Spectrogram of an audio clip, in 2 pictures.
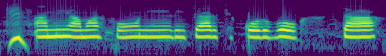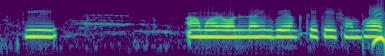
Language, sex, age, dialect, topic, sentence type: Bengali, female, 18-24, Northern/Varendri, banking, question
